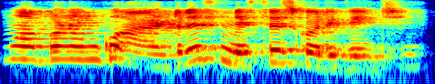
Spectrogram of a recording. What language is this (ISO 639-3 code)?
ori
